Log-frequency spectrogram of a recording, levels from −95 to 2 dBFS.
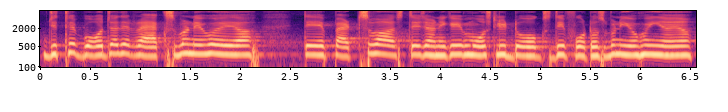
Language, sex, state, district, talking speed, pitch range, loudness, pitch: Punjabi, female, Punjab, Kapurthala, 175 wpm, 250-265 Hz, -10 LUFS, 260 Hz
